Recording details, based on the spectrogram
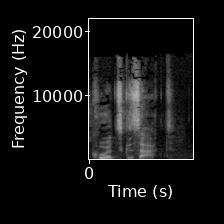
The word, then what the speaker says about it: Kurzgesagt: It's Kurzgesagt.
